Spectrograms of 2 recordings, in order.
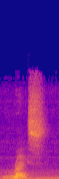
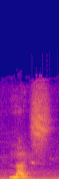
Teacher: A lot of people when they try and say the R, say the L and it comes out lice.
